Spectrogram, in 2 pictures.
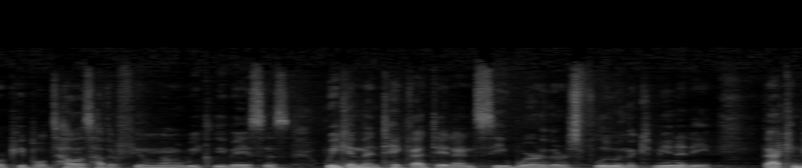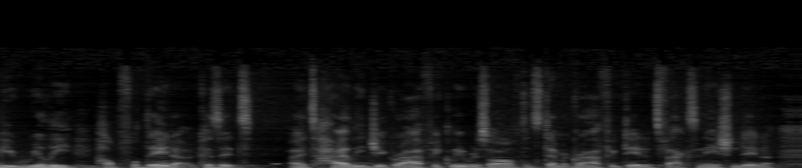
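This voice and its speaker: Noticeable background noise sits behind a man speaking at a very fast pace. His voice is fairly high, with ordinary pitch variation. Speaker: public health researcher, associate professor. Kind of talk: interview answer.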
